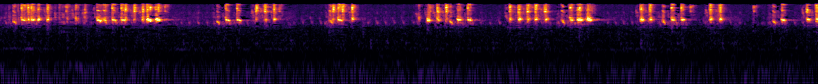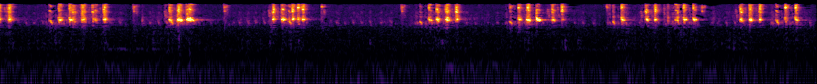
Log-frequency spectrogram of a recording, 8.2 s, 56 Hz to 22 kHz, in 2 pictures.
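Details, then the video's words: Chirping of live crickets: distinct high pulsed chirps repeated about twice per second in an even rhythm. "Live Crickets 60min "Natural Sound""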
